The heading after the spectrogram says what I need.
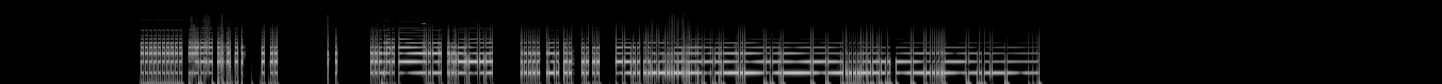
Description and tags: I was trying to use a web DX7 emulator to record some synth pads, but I had too many other tabs open and the connection was pretty bad. The result was this odd sound.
